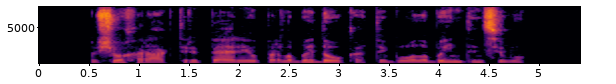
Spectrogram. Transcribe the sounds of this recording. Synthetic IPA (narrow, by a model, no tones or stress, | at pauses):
ʊʃʲuɔxɐɾɑːkt̪ʲɛɾʲupʲæːɾʲɛjɛʊpʲɛɾlˠɐbɐɪd̪ɒʊkɑt̪ɐɪbʊʋoːlˠɐbɐɪɪnʲt̪ʲɛnʲsʲiʋuː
